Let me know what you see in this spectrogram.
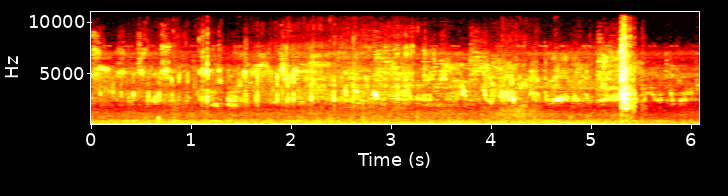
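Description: Many small birds chirping continuously, with one short sharp click about five seconds in, the loudest sound.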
